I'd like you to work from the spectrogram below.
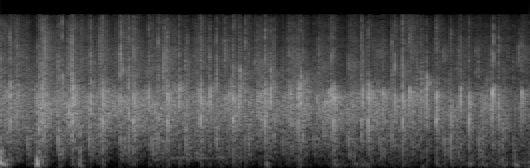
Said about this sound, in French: Merci à nos spectateurs et nos publics d'être venus ce soir. Vous pouvez vous applaudir d'ailleurs. Bravo. Merci.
